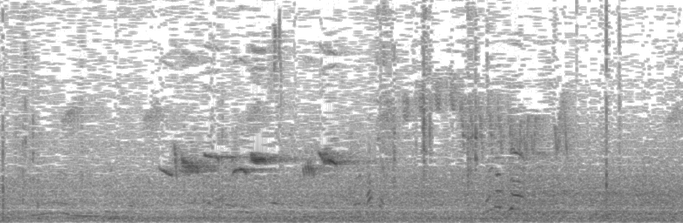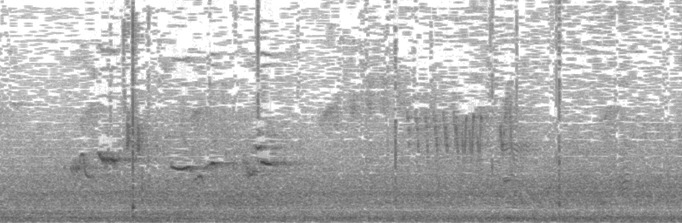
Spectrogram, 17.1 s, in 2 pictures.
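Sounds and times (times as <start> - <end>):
outdoor background noise: 0.0 - 17.0
small birds chirping: 0.0 - 17.0
bird trill: 1.9 - 7.2, 9.4 - 15.2.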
